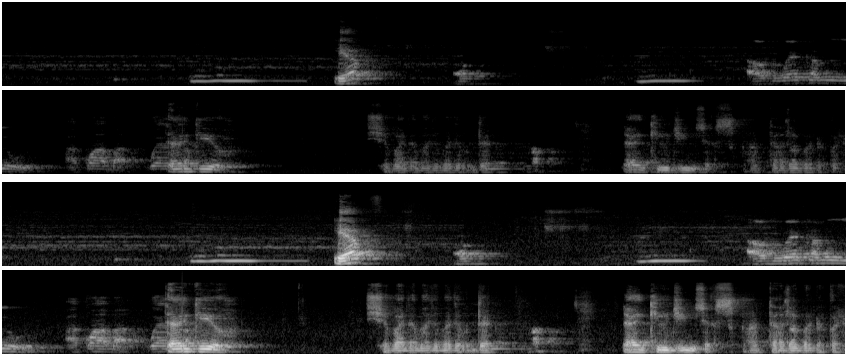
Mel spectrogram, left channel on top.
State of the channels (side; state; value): left; quieter; 15.4 dB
